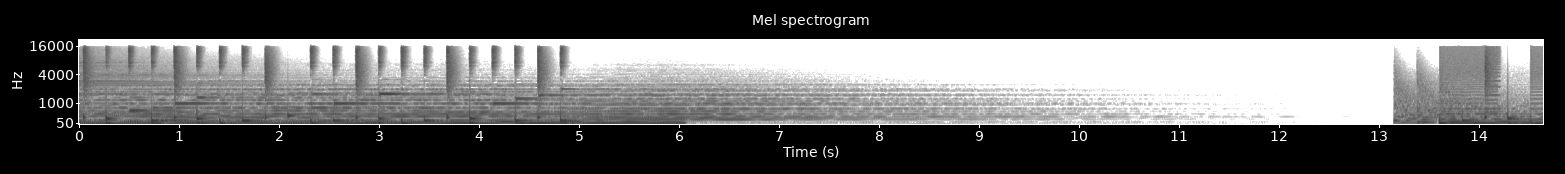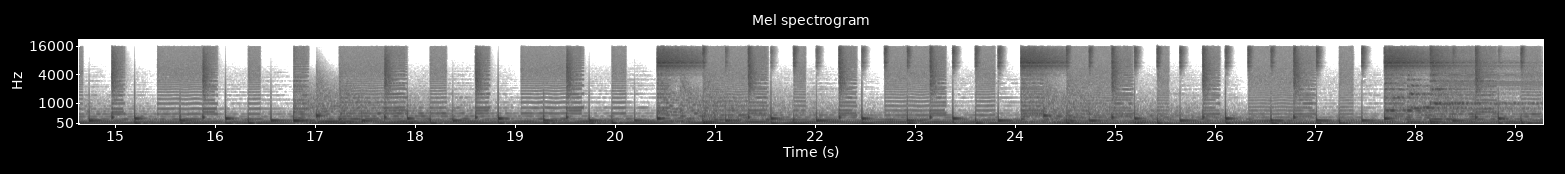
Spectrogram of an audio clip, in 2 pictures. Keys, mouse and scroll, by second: 2.7 click, 4.9 click, 10.5 click, 13.7-16.7 drag, 24.7-29.2 drag.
